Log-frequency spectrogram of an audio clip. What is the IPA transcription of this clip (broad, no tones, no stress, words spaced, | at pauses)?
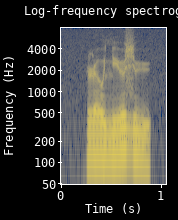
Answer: ɭəʊ̯lʲøzy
